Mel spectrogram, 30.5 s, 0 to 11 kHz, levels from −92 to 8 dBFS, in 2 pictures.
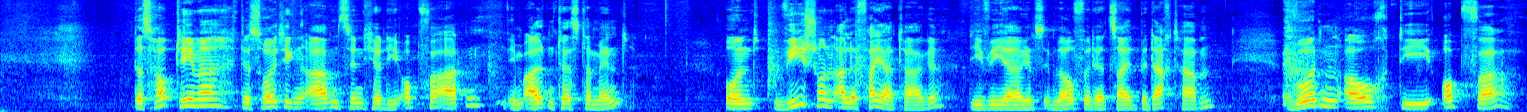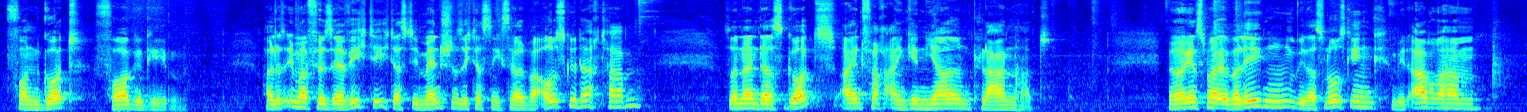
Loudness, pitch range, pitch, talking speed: -28 LUFS, 125-160 Hz, 135 Hz, 135 wpm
